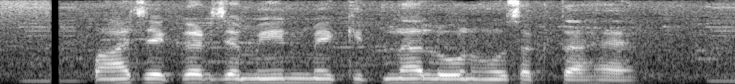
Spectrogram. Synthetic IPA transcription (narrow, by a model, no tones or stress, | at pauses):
pãːt͡ʃeːkəɾzɐmiːnmẽkɪt̪naloːnɦosɐkt̪aɦɛː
